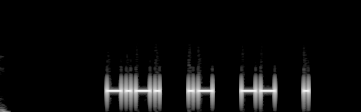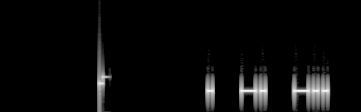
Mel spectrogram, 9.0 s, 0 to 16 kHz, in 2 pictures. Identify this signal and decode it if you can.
Morse code, heard as a keyed tone, about 20 wpm, spaced as for 14 wpm, 700 Hz. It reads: CAME END
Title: 2x Character Spacing - Top 200 Words - 20wpm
